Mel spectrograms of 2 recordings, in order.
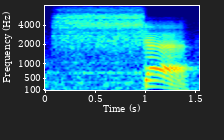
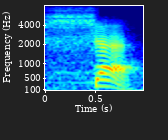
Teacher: Arahkan Tengah lidah ke langit-langit kasih celah untuk sifat tafasyi menyebar udara dari mulut Sya Engak enggak perlu pakai bibir-bibir yang monyong-monyong Sya tidak tapi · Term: huruf syin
